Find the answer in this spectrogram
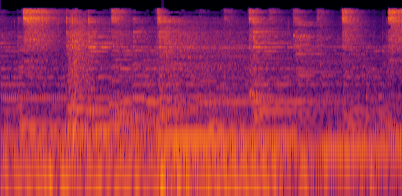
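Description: Live band music on keyboards and guitar with light percussion, an instrumental stretch without singing.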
